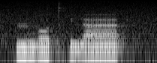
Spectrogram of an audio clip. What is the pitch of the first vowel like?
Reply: high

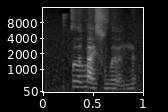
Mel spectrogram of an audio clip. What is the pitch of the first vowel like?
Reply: high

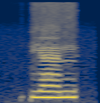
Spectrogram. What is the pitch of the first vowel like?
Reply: high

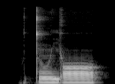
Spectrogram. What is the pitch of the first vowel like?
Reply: high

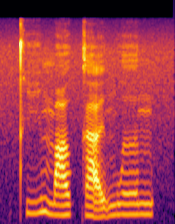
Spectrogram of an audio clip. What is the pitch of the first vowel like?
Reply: rising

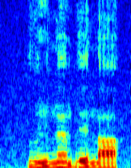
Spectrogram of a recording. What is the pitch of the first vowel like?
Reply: low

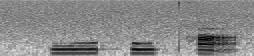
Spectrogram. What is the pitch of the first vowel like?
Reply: high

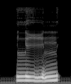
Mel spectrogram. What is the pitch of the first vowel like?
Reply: low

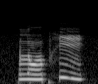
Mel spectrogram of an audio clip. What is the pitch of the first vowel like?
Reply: rising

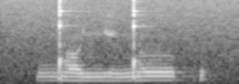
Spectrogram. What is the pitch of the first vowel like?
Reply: low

